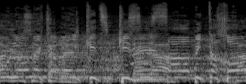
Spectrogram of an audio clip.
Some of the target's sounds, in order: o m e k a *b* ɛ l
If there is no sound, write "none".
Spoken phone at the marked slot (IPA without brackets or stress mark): b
